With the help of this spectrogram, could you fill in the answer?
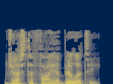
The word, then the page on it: justifiability: British English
